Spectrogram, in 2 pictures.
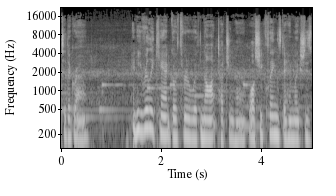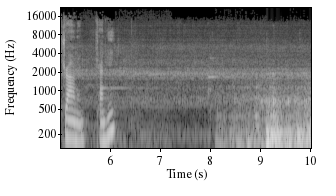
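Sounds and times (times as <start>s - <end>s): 
speech: 0.0s - 0.7s, 1.4s - 6.2s
loud crack of thunder rolling heavily: 8.1s - 10.0s
low steady rumble: 8.1s - 10.0s.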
